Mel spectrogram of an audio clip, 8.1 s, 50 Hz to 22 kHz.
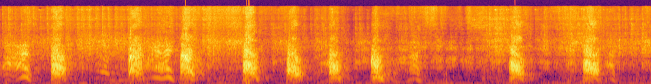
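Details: A 19-month-old male Rottweiler barks in loud, deep bursts at an uneven pace while guarding his backyard from an intruder.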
